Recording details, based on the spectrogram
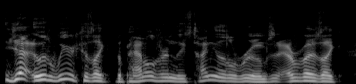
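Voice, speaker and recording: A man's voice: on the high side, animated, racing, darkish tone, no echo, studio quality. A male podcast host telling stories in casual chat, with a chatty, enthusiastic, slangy manner. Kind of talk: casual chat, animated storytelling.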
